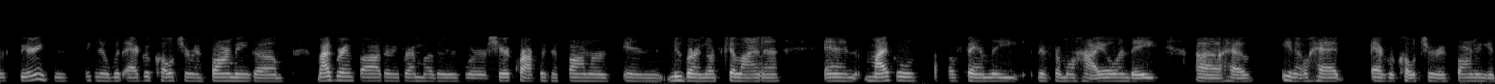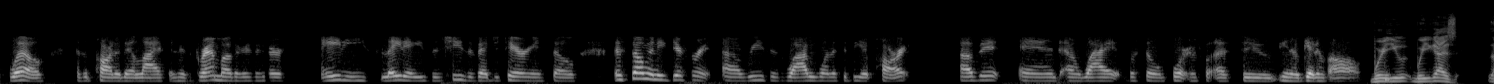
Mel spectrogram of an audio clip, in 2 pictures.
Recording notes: gets on the phone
